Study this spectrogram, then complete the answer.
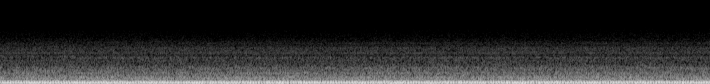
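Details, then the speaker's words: Inside cab of 2012 Dodge Ram 6.7L Cummins, fully deleted, 4-inch turboback exhaust, EGR delete, H&S Mini Max stock tune, climbing slight hill on highway: low even rumble, no drone building; wind noisier than exhaust. "There's just no noise in here. I mean, the wind hitting my little rain guard things in here is noisier than the exhaust, so it's not a concern."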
